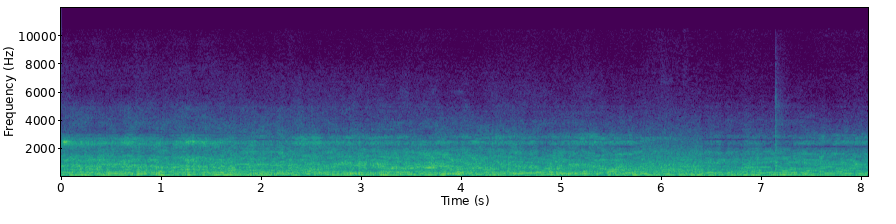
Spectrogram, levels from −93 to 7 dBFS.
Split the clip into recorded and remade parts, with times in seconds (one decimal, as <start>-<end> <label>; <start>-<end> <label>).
0.0-5.8 remade; 5.8-6.4 recorded; 6.4-8.1 remade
